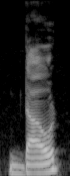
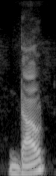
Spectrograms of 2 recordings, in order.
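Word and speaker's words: doubt: अगर किसी लफ्ज में एम के बाद या टी से पहले बी आता है तो यह बी हमेशा साइलेंट हो जाता है।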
